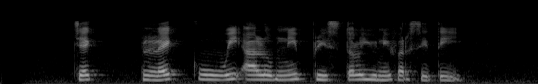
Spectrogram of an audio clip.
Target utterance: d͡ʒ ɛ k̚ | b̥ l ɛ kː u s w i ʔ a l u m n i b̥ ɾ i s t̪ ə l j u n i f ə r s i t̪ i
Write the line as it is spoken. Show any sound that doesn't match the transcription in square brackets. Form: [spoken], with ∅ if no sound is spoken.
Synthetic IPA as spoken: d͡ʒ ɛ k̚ | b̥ l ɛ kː u [∅] w i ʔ a l u m n i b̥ ɾ i s t̪ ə l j u n i f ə r s i t̪ i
